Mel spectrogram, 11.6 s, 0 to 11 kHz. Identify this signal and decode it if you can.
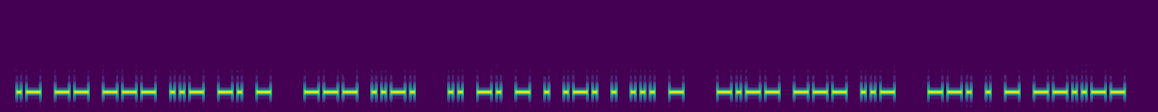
Morse code, heard as a keyed tone, about 25 wpm, 600 Hz. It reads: AMOUNT OF INTEREST YOU GET,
